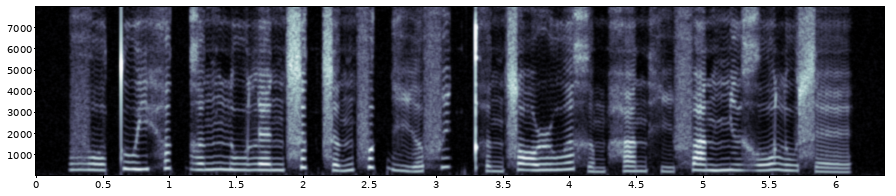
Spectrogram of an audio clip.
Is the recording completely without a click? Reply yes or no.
yes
